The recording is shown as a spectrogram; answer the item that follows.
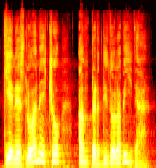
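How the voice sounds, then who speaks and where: A man's voice: a little high, moderate pace, a little mellow, voice pushed up, close to an everyday voice. A man voicing a small fairy-tale villager who speaks solemnly.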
